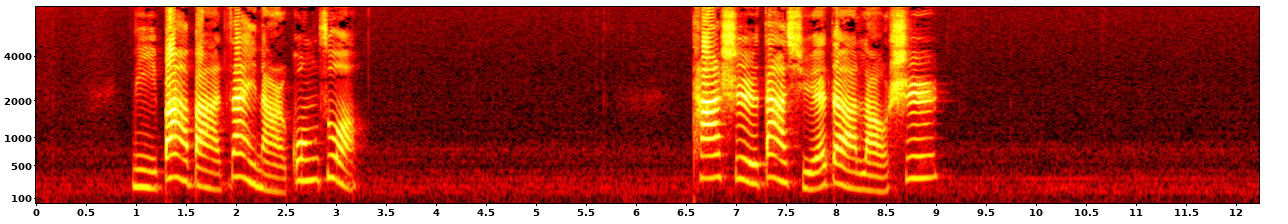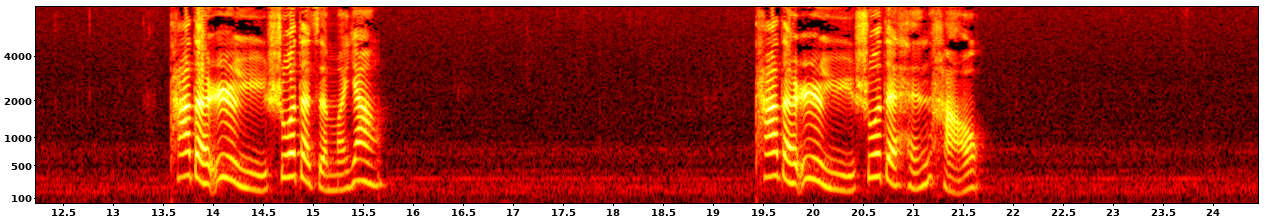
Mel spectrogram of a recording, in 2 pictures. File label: Test of Chinese Proficiency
